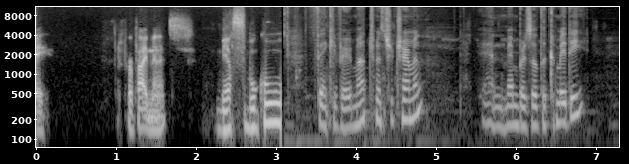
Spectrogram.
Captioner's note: speaking French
